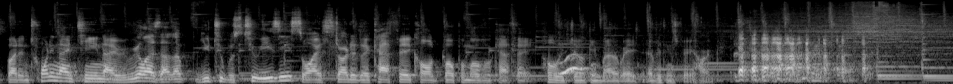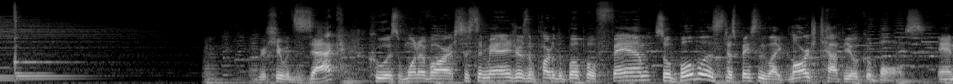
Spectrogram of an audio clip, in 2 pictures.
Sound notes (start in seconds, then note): 7.3 laughter; 8.9 bright music; 12.0 orchestra music begins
